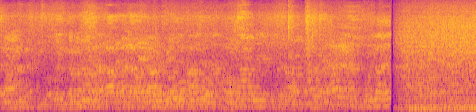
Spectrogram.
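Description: Several men talk nearby in a room.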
